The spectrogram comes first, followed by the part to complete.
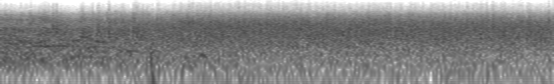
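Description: Audience applauding, a steady dense clapping that holds at one level throughout.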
